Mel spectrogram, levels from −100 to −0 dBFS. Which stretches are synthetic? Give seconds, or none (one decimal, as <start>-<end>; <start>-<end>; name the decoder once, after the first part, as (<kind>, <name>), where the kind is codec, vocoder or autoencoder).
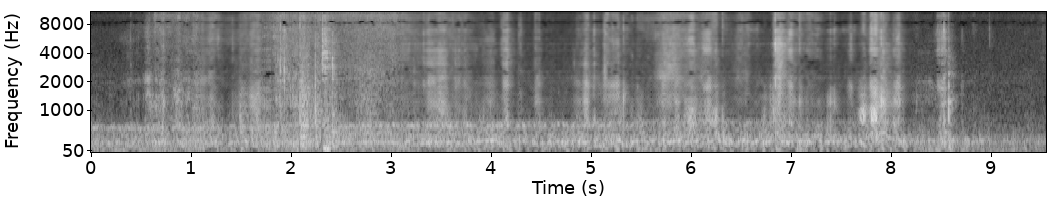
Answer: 1.1-1.7 (vocoder, Vocos); 3.1-8.2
